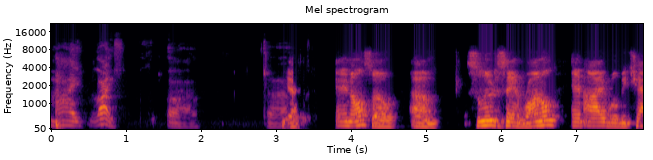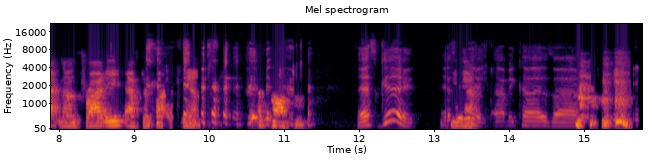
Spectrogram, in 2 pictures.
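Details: Adult male speaker; typical speech.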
